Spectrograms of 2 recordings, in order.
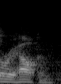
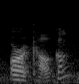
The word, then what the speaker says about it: Orichalcum: Orichalcum? Orihalcum, yeah. Okay. Or orichalcum, or if you pronounce it in the original Greek, weird.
